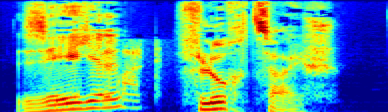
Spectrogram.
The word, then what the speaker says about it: Segelflugzeug: Ein Wort ist hier genannt, in dem gibt es drei Gs und jedes G wird anders ausgesprochen und es ist das Wort Segelflugzeug. Segelflugzeug. Da drehst du doch durch. Ich finde das so herrlich. Segelflugzeug. Das erste Segel wird wie ein J ausgesprochen, das Flug wie CH und hinten das Zeug wie ein Sch.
